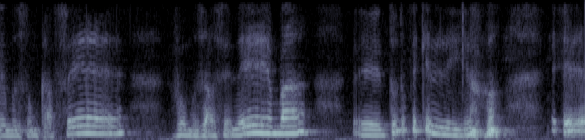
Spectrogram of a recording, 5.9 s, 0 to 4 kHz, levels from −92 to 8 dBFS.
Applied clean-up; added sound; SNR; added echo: none; none; none; none.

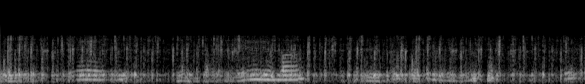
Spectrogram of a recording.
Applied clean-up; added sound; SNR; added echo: neural mask model RNNoise.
